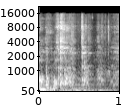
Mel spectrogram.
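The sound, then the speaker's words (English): Metal kitchen utensils clink and scrape against each other in a continuous rasping rustle, like someone rummaging through a drawer of cutlery and ladles. “Is this a ladle? Okay, I thought this one was a ladle.”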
